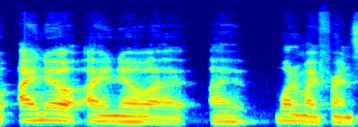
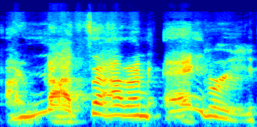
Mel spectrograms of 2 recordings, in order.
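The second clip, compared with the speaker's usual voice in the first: high, indignant insistence; frustrated protest; 10 semitones higher, slower than usual. Retold or imitated. Telling herself off while crying, high frustrated protest. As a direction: protest through tears of anger. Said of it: "I get mad that I'm crying 'cause I'm like".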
